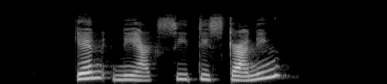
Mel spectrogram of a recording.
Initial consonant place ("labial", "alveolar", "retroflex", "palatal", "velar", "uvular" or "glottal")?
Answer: velar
